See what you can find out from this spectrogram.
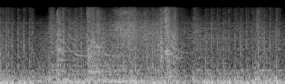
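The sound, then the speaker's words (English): Loud gunfire rakes an old motorhome with dozens of bullets, a dense, continuous stream of rapid shots and booming bursts that runs without a break. “Dozens of bullets puncture the old motorhome.”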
